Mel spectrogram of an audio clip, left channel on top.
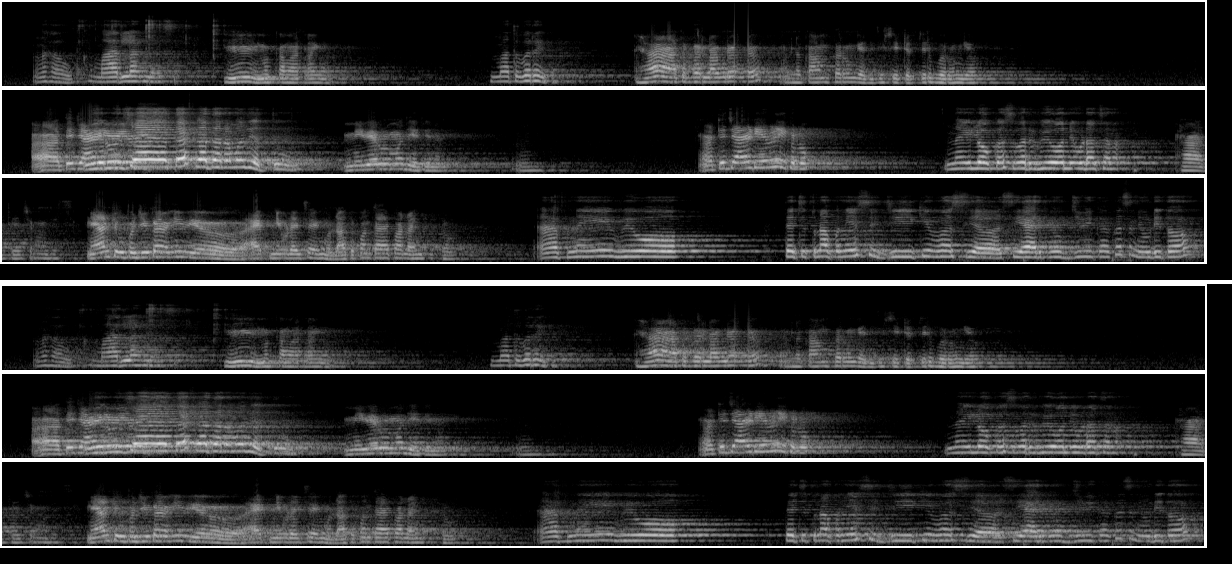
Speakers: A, on the left; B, on the left.
A: ह का मार लागलं असंल.
B: ह मुका मार लागला.
A: म आता बर आहे का?
B: हा आता बरं लागू रा म्हट काम करून घ्या. तिथे सेटअप तरी भरून घ्या. <unintelligible> त्याची आयडी
A: विरूजता
B: वेगळी
A: कदानामध्ये य तुम्ही
B: मी वरुळ मध्ये येते ना
A: हम्.
B: अ ते चार एवढ
A: नाही लोकसवर व्ह्यू निवडाचा ना.
B: <inaudible> नाही आमची उपजीवी काय म्हनी, अ ऍप निवडायचंय म्हणलं, आता कोणता ऍप आला आणखी नवीन?
A: आप नही विवो त्याच्यातून आपण एच एस जी किंवा सिय सि आर पी उपजीविका कस निवडीतो?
